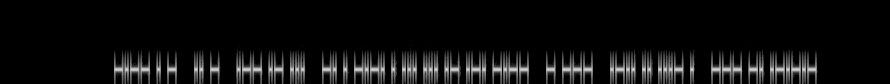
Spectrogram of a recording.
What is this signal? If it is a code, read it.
Morse code, heard as a keyed tone, about 44 wpm, 700 Hz. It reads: YET IT WAS NECESSARY TO LIVE ON.
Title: Sentences from Top 800 Words 45wpm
